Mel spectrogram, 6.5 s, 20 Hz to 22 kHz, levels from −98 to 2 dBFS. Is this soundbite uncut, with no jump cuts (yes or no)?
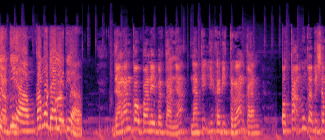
no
